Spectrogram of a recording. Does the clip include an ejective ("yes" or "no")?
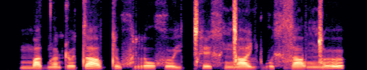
no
